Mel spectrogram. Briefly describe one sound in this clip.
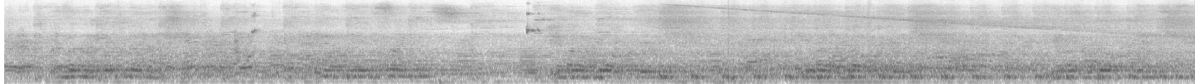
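A man talks casually close by in a large echoing hall.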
